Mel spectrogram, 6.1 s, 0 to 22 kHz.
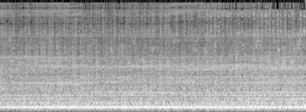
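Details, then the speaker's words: Freshly rebuilt Clipper Super 47B grain cleaner: even steady low hum of fan and drive, no knocks, rattles or growling; normal running. "the motor hums right along I don't hear any growling or any irregular noises just an all round beautiful machine"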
